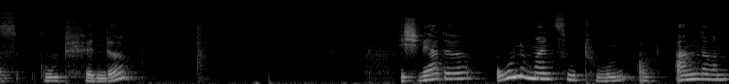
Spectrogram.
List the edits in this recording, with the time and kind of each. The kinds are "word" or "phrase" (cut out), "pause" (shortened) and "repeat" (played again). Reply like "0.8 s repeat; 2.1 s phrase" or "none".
none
